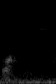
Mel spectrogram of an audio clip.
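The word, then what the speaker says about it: Agnès: And it was like, I mean, her name is Anya's, and it's spelled like Angus. It's Anya's.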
